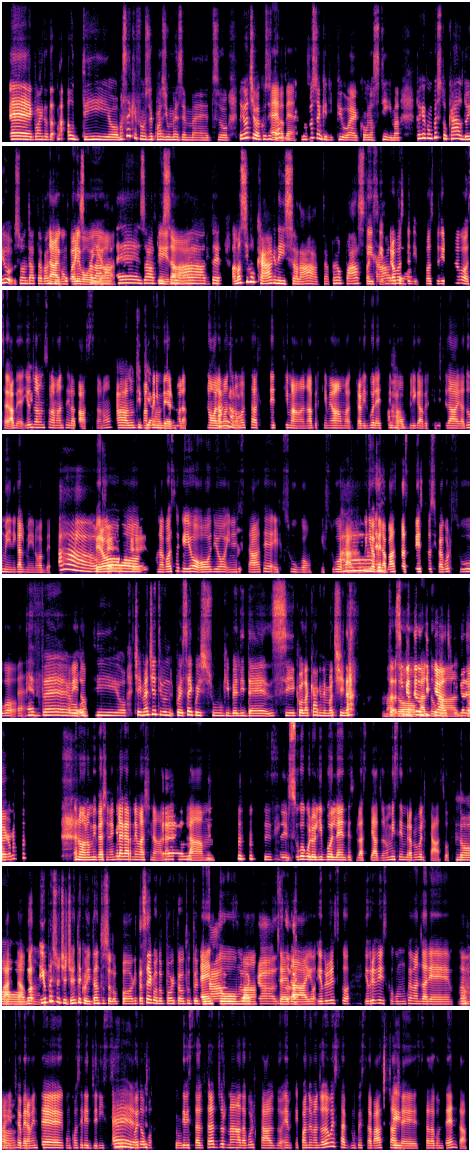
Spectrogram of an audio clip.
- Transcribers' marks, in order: stressed: "oddio"; unintelligible speech; distorted speech; other noise; "Cioè" said as "ceh"; laughing while speaking: "macinata"; chuckle; chuckle; "proprio" said as "propo"; "cioè" said as "ceh"; chuckle; "cioè" said as "ceh"; other background noise; "cioè" said as "ceh"
- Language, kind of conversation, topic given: Italian, unstructured, Qual è il piatto che ti mette sempre di buon umore?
